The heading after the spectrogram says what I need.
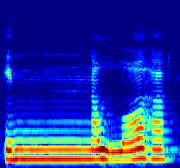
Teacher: make sure that you are giving proper ghunna and then switching to that heavy lam in the name of Allah.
